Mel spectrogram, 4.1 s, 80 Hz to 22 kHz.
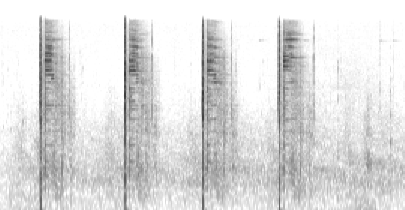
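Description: Four 9mm pistol shots from a Glock 17 Gen5 MOS, fired at a steady pace of about one every 0.8 seconds, each a sharp crack with a short echo trailing after.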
